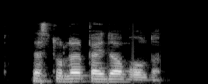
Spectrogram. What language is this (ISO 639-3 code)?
uzb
